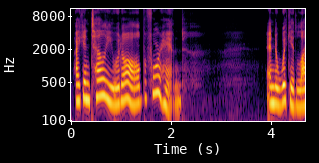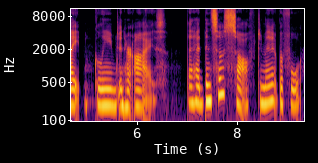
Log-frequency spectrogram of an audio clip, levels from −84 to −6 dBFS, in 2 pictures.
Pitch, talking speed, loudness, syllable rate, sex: 215 Hz, 150 wpm, -18 LUFS, 4.6 syllables/s, female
